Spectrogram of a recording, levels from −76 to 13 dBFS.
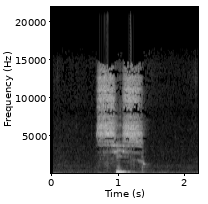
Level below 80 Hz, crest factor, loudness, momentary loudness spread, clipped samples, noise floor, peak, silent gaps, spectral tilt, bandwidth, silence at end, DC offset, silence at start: -48 dBFS; 16 dB; -10 LUFS; 12 LU; under 0.1%; -48 dBFS; 0 dBFS; none; -1.5 dB/octave; over 20 kHz; 0.8 s; under 0.1%; 0.7 s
